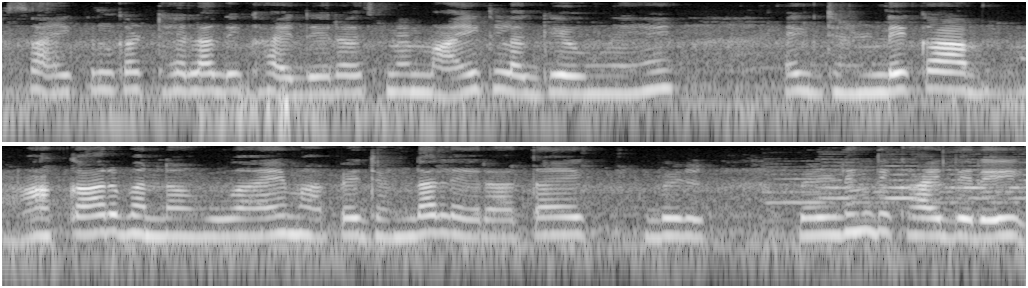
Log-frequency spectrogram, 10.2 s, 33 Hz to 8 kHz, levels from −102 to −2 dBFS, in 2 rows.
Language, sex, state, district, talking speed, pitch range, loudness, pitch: Hindi, female, Bihar, Jahanabad, 175 wpm, 230-250 Hz, -18 LUFS, 240 Hz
